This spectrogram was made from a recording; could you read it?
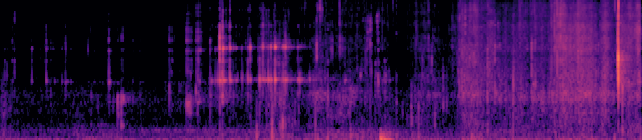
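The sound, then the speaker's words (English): Quiet sounds of someone sipping cola from a glass: faint clinks and a soft thud, then a brief slurping sip with a light fizzy hiss. No one speaks. “I'm gonna take another sip of my cola.”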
